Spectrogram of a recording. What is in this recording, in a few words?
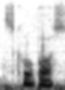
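"school bus", Nigerian Pidgin, male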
